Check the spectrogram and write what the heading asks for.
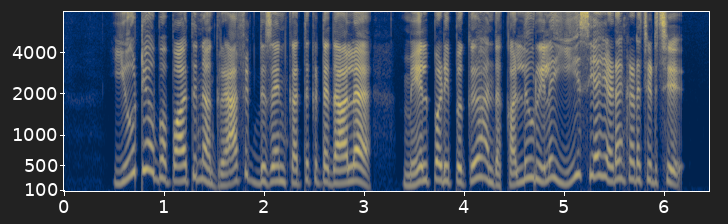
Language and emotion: Tamil, happy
